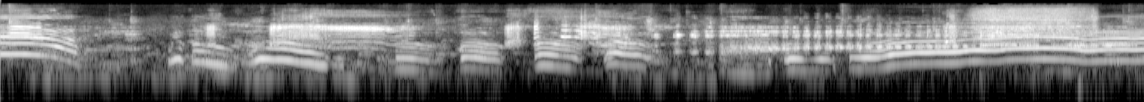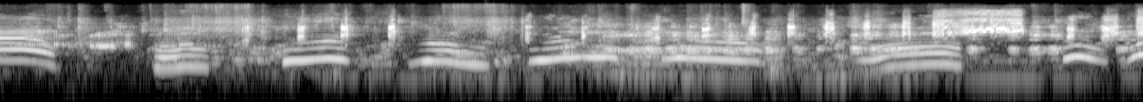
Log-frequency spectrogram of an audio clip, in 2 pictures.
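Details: Silvery gibbon call sequence: rapid arched hoots that build into longer, swelling rise-and-fall notes, then fall back to quick hooting, with bursts of harsh noise between phrases.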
